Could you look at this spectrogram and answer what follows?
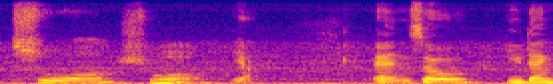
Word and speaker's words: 说: That's pronounced 诗乌欧说说 Yeah.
